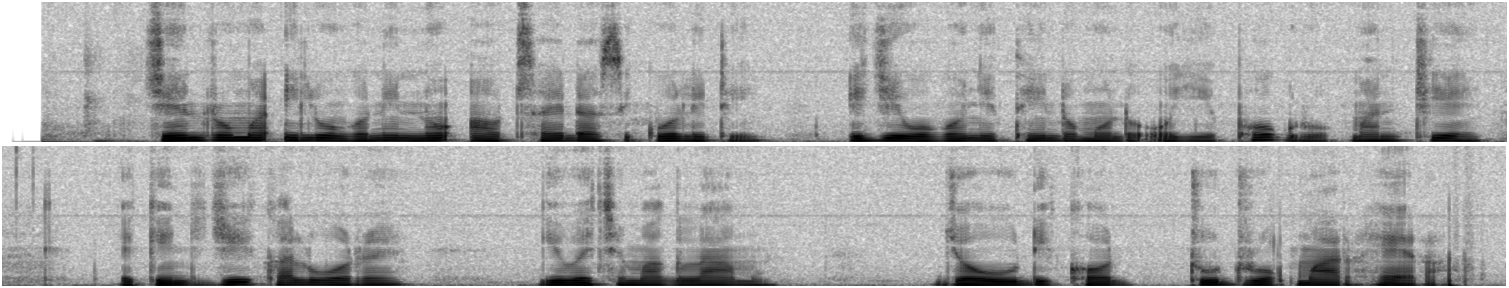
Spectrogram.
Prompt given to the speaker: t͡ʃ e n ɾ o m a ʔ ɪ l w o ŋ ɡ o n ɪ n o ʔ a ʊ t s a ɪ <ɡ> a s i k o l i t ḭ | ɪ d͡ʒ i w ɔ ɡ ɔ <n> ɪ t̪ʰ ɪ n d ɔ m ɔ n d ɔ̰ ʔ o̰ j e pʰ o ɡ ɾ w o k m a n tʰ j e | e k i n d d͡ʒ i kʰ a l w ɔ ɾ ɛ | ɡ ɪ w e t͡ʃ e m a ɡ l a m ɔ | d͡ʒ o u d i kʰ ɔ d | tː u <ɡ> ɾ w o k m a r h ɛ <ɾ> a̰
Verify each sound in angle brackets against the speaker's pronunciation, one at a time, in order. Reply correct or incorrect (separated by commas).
incorrect, incorrect, incorrect, correct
